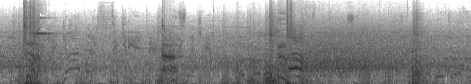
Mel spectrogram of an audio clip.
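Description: Heavy thuds of bodies hit a wrestling mat.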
